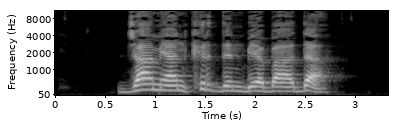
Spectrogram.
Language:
Central Kurdish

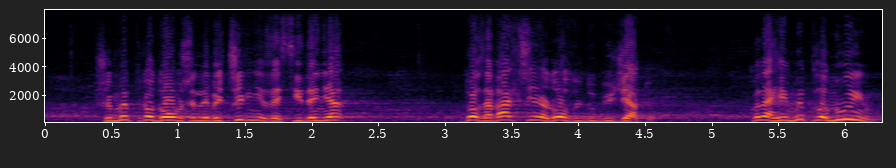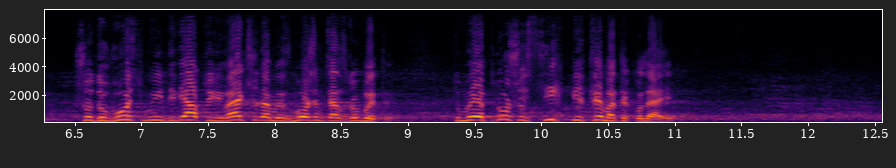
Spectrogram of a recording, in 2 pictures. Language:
Ukrainian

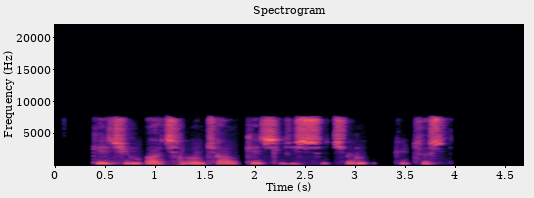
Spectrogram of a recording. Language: Mari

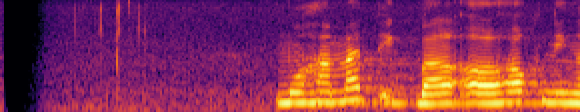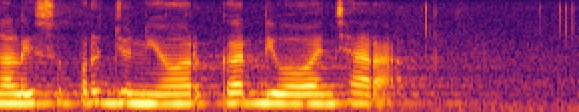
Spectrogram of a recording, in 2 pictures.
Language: Sundanese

